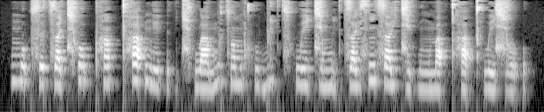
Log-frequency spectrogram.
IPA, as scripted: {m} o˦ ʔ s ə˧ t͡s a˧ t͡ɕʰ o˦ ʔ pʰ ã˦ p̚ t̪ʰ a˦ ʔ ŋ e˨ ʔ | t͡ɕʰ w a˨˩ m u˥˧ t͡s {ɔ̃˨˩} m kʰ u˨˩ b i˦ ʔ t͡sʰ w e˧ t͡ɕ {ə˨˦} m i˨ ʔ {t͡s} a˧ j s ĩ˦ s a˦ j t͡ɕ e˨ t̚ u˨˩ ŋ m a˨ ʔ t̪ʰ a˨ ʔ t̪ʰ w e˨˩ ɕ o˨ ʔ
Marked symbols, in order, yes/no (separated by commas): yes, no, no, yes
